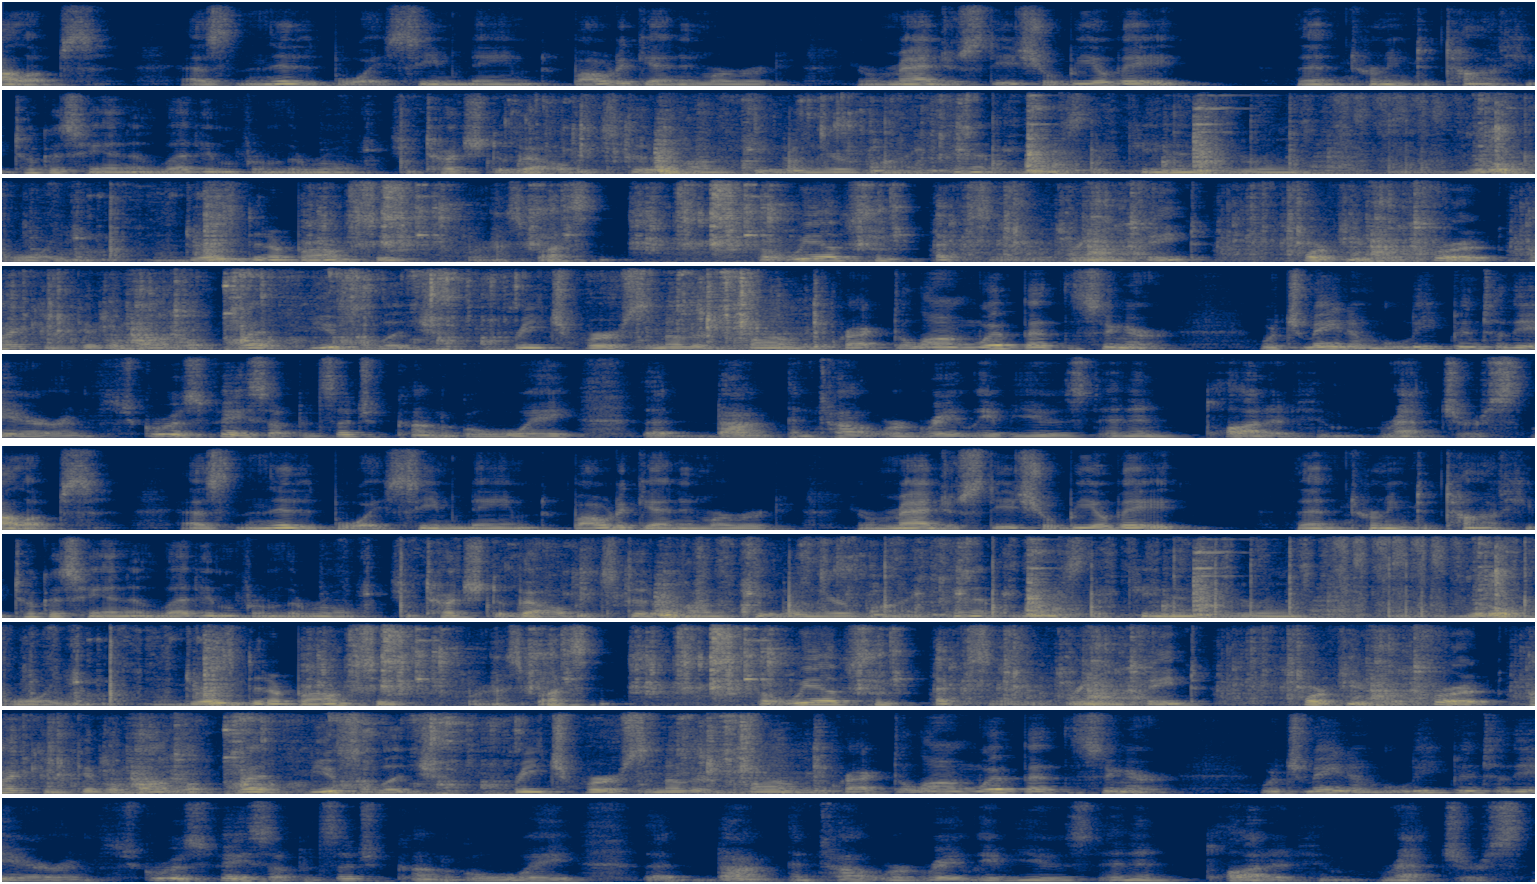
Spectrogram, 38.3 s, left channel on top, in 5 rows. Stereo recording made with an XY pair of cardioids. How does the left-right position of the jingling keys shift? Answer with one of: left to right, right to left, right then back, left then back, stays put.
right then back.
